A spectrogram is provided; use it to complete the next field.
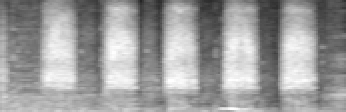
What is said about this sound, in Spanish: Y el vato con el serrucho cortando las patas a la suegra. Ese sonido es como que está haciendo raspado, ¿ya?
